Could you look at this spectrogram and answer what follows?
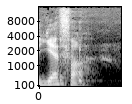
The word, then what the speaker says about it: Jever: Und jetzt wurde mir geschrieben, nein, Jever wird tatsächlich nicht Jever ausgesprochen, sondern das V wird wie ein F gesprochen, also Jeffer.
